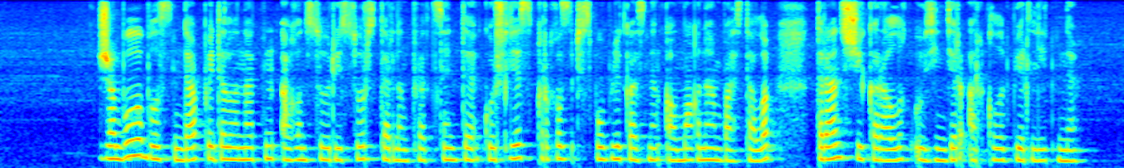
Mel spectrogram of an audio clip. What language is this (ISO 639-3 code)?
kaz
